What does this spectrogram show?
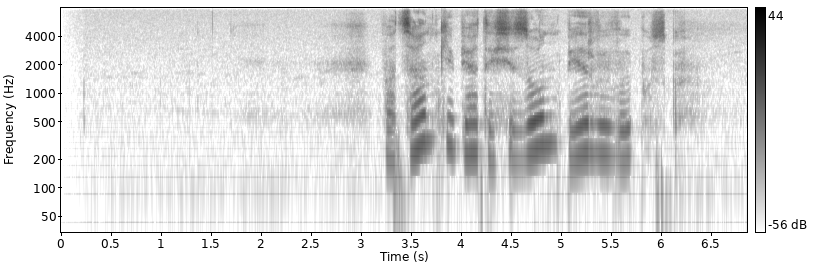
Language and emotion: Russian, sad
